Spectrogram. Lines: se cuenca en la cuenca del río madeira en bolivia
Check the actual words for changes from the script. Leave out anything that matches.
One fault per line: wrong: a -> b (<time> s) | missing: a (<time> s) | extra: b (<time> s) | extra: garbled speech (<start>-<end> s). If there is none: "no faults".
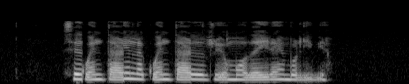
no faults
